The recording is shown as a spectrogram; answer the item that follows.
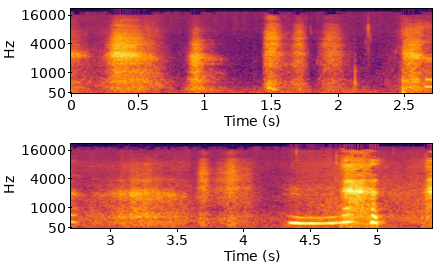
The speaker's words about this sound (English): Sorry, your neck just smells really, really nice. Sorry, you don't mind if I, like, sniff your neck, hopefully.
